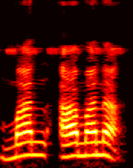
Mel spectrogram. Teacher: Maka yang na harkat hamzah. Nun mate berjumpa dengan hamzah, maka bacaannya adalah izhar.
